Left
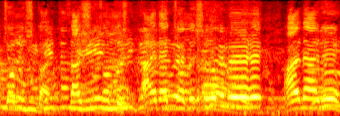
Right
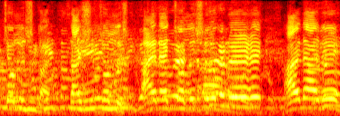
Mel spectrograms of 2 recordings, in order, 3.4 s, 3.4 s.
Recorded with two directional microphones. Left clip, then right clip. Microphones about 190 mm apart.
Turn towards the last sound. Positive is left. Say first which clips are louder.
# even
turn(degrees=40)  # may be behind; listen again after turning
